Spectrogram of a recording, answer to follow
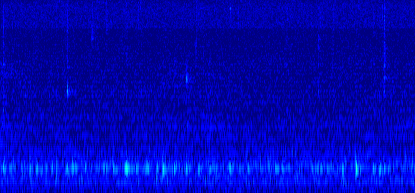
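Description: Near silence: faint room tone with a steady low hum and a few faint ticks.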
